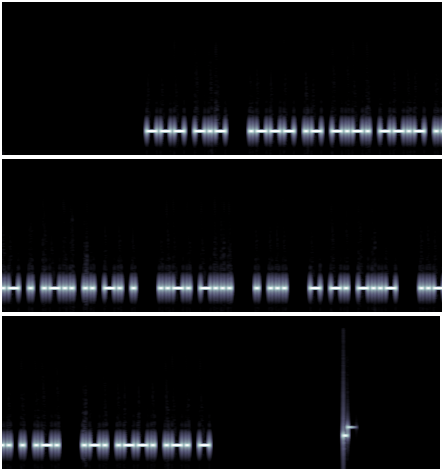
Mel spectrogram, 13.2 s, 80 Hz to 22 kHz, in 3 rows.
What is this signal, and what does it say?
Morse code, heard as a keyed tone, about 36 wpm, 700 Hz. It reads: OK JACQUELINE FB ES TNX FER RPRT
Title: K1USN SST QSO Practice 35wpm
